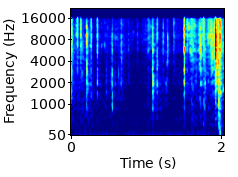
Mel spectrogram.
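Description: Foil-lined booster pack wrapper crinkling and crackling in the hands as it is pulled at to tear it open, a struggle to get it started. The crackles are sparse at first and thicken into a denser burst of crinkling near the end.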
